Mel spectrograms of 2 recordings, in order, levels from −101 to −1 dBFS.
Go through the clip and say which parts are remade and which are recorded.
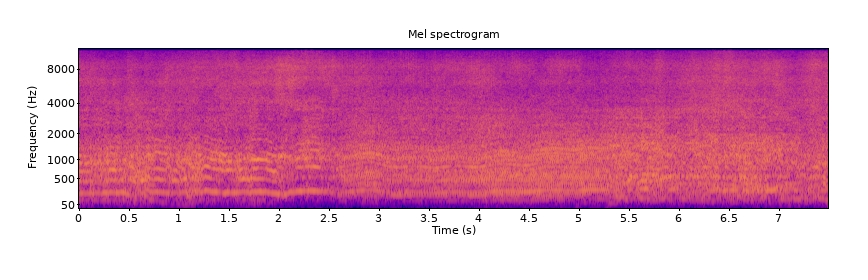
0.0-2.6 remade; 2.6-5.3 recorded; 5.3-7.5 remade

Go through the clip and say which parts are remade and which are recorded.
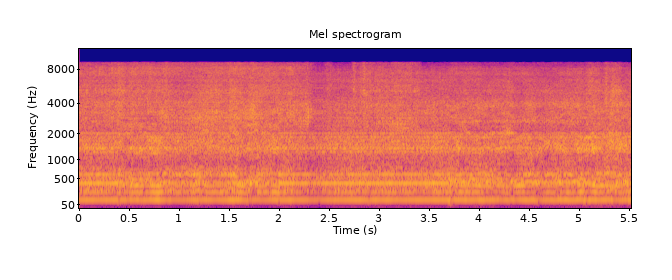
0.0-0.4 recorded; 0.4-2.0 remade; 2.0-3.7 recorded; 3.7-5.5 remade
